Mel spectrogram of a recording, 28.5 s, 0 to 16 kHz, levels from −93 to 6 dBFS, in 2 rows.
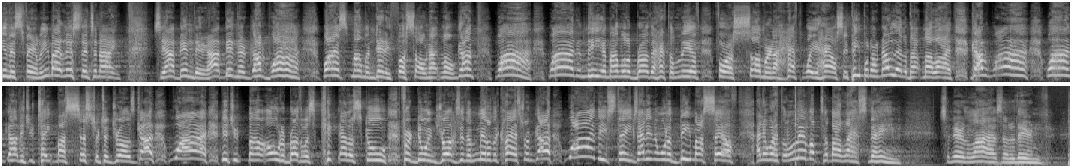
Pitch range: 175-270 Hz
